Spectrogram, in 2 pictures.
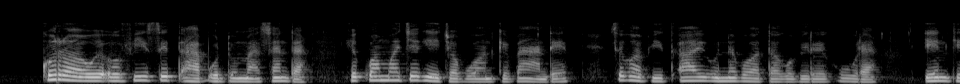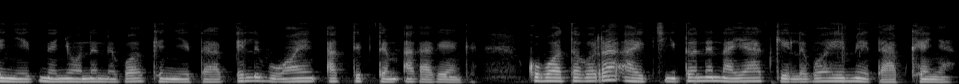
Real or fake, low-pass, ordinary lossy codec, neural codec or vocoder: real; 7.2 kHz; MP3, 64 kbps; none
